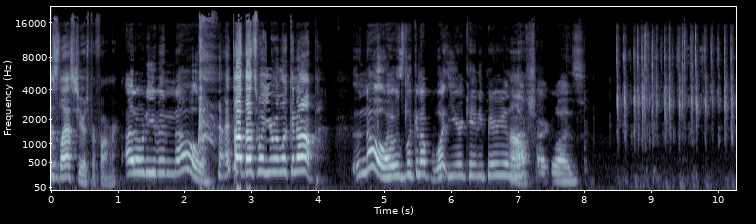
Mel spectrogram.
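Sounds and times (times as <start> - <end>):
speech: 0.0 - 8.1
typing on clicky mechanical keyboard with Cherry Blue switches: 8.4 - 10.2.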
